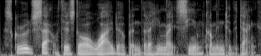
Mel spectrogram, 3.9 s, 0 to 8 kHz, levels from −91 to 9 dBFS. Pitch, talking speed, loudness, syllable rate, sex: 90 Hz, 245 wpm, -21 LUFS, 5.0 syllables/s, male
